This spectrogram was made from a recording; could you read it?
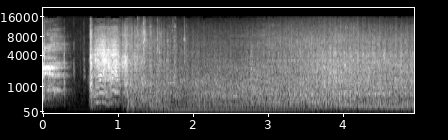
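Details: Red Ford F-150 after replacing the power brake booster check valve that caused a vacuum leak: cranks briefly, catches cleanly, settles into an even steady idle with no hiss or stumble; normal start and idle.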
